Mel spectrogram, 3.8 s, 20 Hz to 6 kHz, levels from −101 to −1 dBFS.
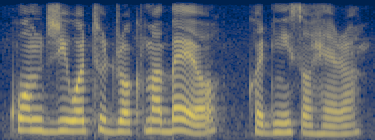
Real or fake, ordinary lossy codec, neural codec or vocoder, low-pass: real; none; none; 5.4 kHz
